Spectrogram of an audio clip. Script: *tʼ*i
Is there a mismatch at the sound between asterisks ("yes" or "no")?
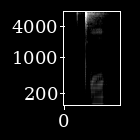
no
